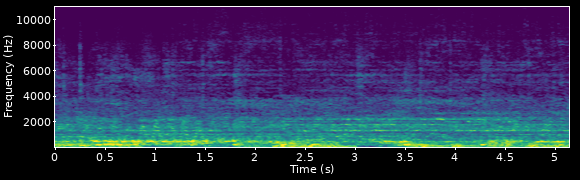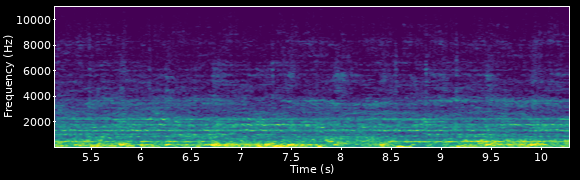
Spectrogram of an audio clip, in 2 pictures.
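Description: Live rock band holding sustained electric guitar chords in the long closing stretch of a song, played loud in a large arena.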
